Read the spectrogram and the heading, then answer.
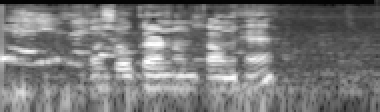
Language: Loarki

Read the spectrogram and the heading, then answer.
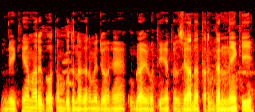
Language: Urdu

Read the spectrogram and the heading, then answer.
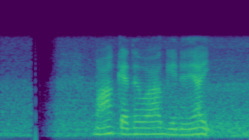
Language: Sinhala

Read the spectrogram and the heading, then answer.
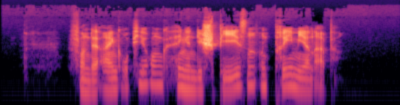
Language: German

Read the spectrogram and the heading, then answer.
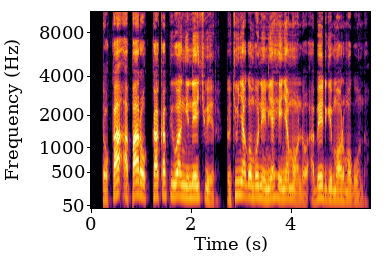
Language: Luo (Kenya and Tanzania)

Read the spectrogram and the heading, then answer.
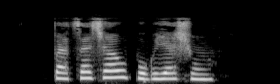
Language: Yanahuanca Pasco Quechua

